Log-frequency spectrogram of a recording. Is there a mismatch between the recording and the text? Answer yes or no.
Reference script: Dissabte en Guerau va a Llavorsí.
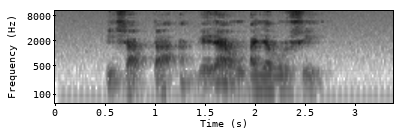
yes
